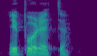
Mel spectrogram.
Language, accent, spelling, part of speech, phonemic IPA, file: French, France, épaulette, noun, /e.po.lɛt/, LL-Q150 (fra)-épaulette.wav
- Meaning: epaulette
